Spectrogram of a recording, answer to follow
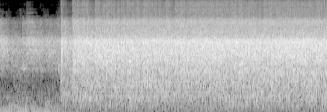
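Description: A long string of firecrackers goes off in one rapid, unbroken crackle, starting about a second in and drowning out the procession music.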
